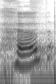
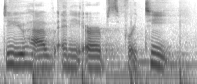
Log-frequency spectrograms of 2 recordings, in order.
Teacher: So there is no H at the beginning of this word.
